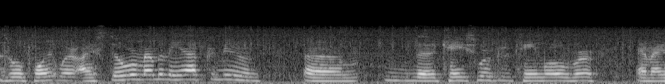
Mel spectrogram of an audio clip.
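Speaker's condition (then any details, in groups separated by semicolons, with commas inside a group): Cerebral palsy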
